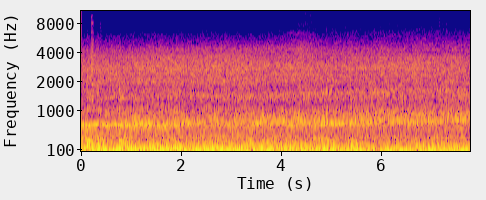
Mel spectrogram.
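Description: Interior running noise of an E4 series Shinkansen: a steady low hum and rumble from the moving train, with a faint steady whine above it.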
